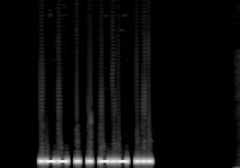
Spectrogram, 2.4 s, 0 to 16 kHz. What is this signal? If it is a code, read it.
Morse code, heard as a keyed tone, about 37 wpm, 700 Hz. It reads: WEEKS
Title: Sets of 5 Words - New Word Drill - 40wpm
